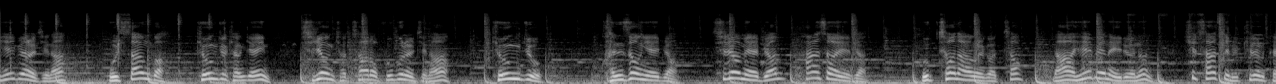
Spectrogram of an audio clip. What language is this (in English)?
Korean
